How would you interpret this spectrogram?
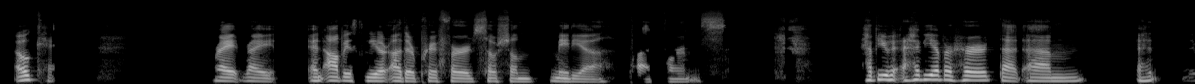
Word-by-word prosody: Oka 210 +4 +2 1.6
Right, 160 -3 +4
right. 150 -4 -2 0.3
And, 170 0 0
obviously, 170 -2 +2
your 155 -1 +3
other 155 -2 +2
preferred 145 -2 -1
social 145 0 -3
m 135 -1 -3
media 135 -5 -2 0.2
platforms. 125 +2 -9 1.3
Have 200 -1 0
you 220 -1 +6
have 210 +3 +1
you 220 - +6
ever 210 -1 +4
heard 195 +1 +4
that, 160 -4 0
um, 160 +2 -1 0.5
eh, 170 +1 -1 0.3
he 165 - -23
160 Hz, 110 wpm, -25 LUFS, 145-180 Hz, 1.6 s, you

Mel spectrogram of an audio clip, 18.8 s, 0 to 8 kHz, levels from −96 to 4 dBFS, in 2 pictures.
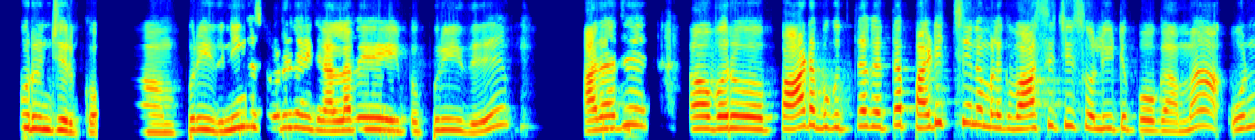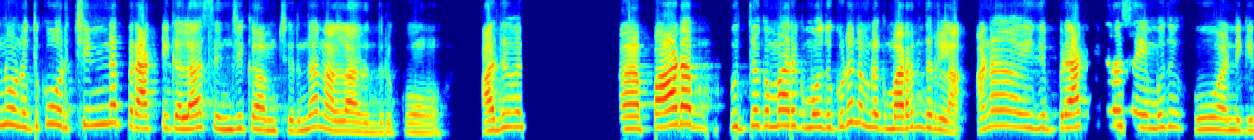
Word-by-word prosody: புரிஞ்சிருக்கும். 235 -9 +2 0.3
ஆம் 180 -1 -2
புரியுது. 240 -4 +1
நீங்க 300 +3 +2
சொல்றது 280 +2 -1
எனக்கு 235 -5 0
நல்லாவே 230 +4 +3 0.2
இப்ப 205 -1 -8
புரியுது. 225 -5 -1 0.8
அதாவது 270 +8 +2 0.5
அ - - +7 0.2
ஒரு 270 0 +6 0.3
பாட 290 +6 +8
புத்தகத்த 300 +3 -1
படிச்சு 390 +8 +2
நம்மளுக்கு 280 -5 -1
வாசிச்சு 325 +5 +2
சொல்லிட்டு 265 -1 -2
போகாம, 215 -1 -2 0.4
ஒன்னொன்னுத்துக்கும் 335 +3 -3
ஒரு 280 - -9
சின்ன 360 +3 -3
பிராக்டிகலா 265 -1 +2
செஞ்சு 255 +1 -4
காமிச்சிருந்தா 230 +3 -4
நல்லா 210 -2 0
இருந்திருக்கும். 185 -1 -9 0.4
அது 260 +6 -2
வந்து 305 0 -8 0.7
அ - - +5 0.2
பாட 340 +5 +8 0.4
புத்தகமாக 325 +3 -1
இருக்கும்போது 290 -2 -3
கூட 400 - -2
நம்மளுக்கு 290 -7 -4
மறந்துர்லாம். 265 -5 0
ஆனா, 325 - -2 0.2
இது 275 0 -7
பிராக்டிகலா 310 +3 0
செய்யும்போது 285 +1 -5 0.2
"ஓ 245 - -4
அன்னக்கி 225 -1 -7
270 Hz, 135 wpm, -17 LUFS, 230-305 Hz, 0.8 s, பாட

